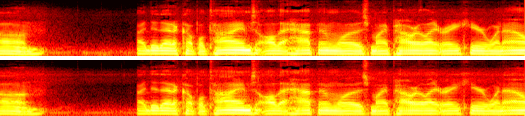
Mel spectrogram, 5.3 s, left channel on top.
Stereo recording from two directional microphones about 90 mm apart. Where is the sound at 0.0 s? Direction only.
20° left (ahead or behind).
